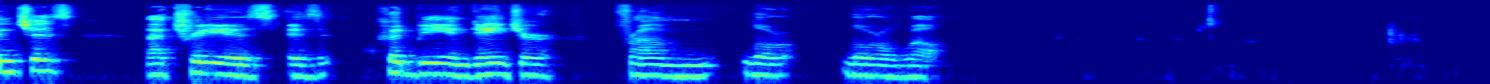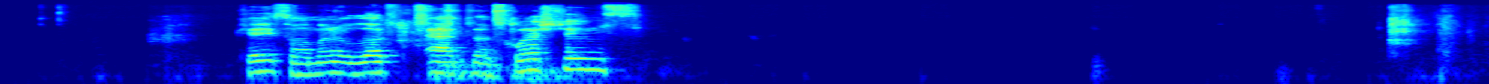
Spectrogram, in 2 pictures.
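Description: A man speaks calmly through a microphone, in pauses.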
